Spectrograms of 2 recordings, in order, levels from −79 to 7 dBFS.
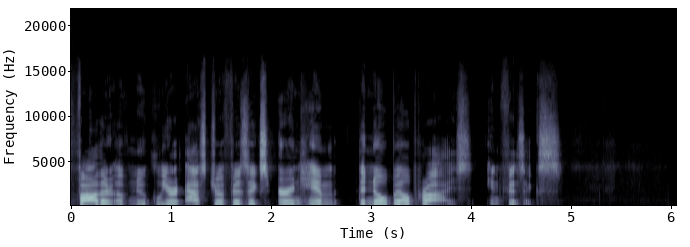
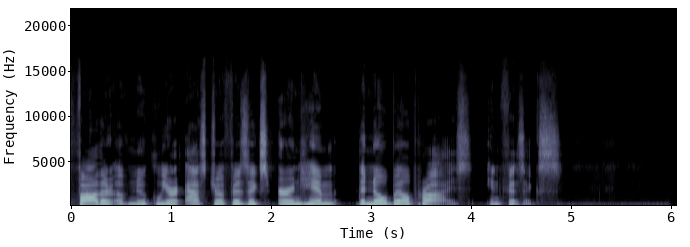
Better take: second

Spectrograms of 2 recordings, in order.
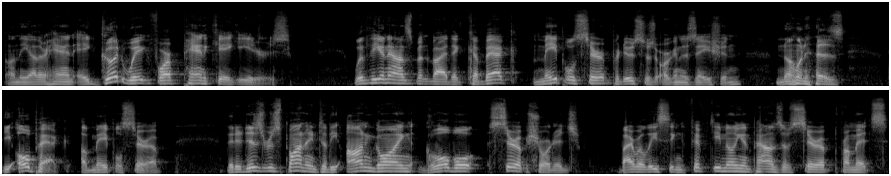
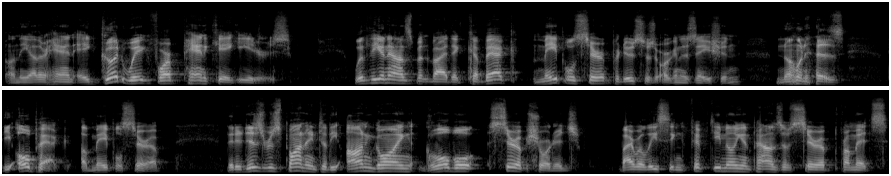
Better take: first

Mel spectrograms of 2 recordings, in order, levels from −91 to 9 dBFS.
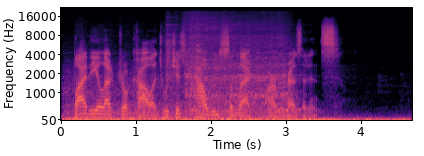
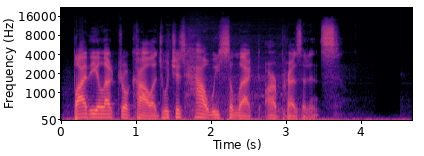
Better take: second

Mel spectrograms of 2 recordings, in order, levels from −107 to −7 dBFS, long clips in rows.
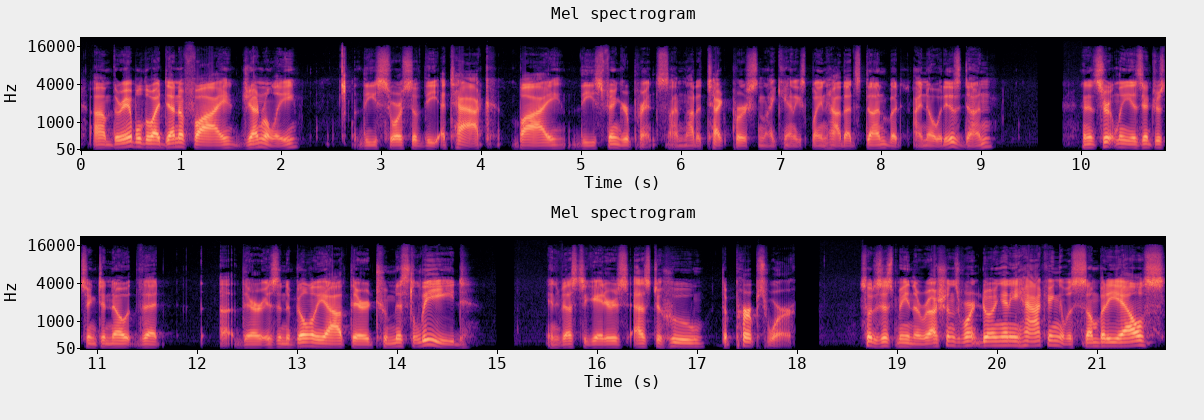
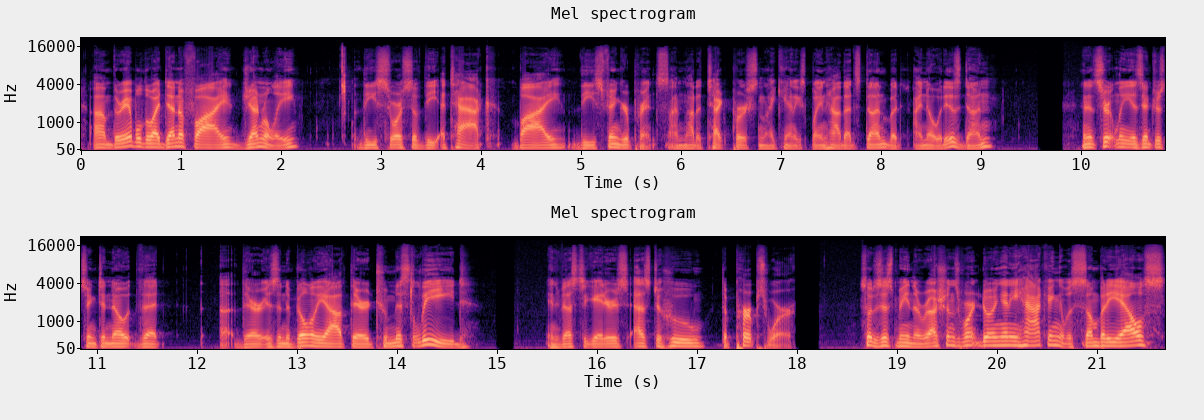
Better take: second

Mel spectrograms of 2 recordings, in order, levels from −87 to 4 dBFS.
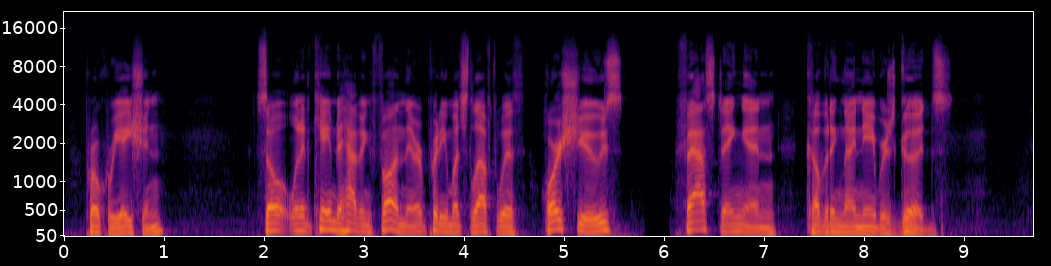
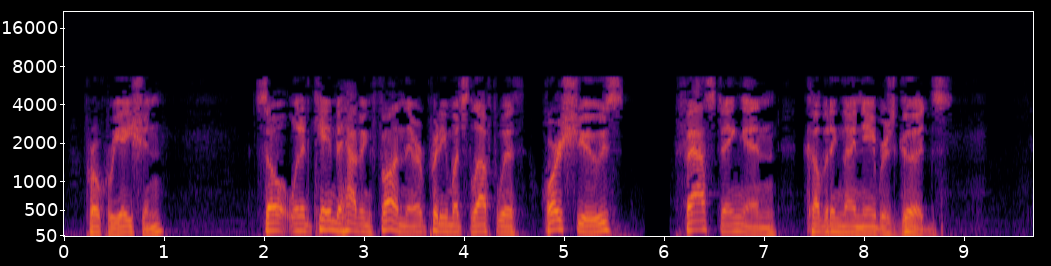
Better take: first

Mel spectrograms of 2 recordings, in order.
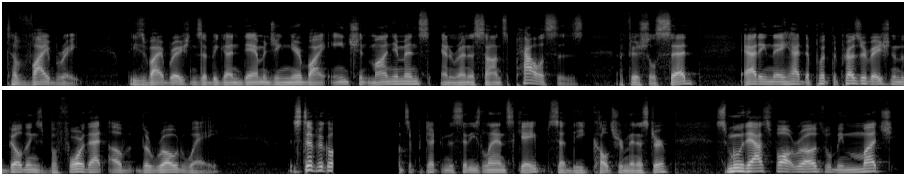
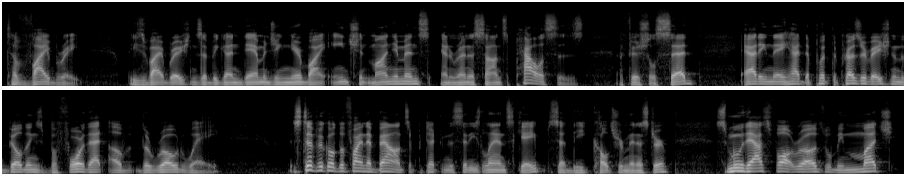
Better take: second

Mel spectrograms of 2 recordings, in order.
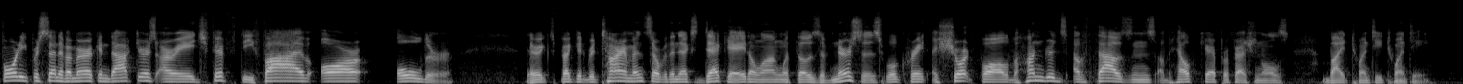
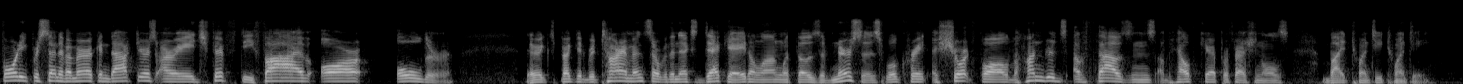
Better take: first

